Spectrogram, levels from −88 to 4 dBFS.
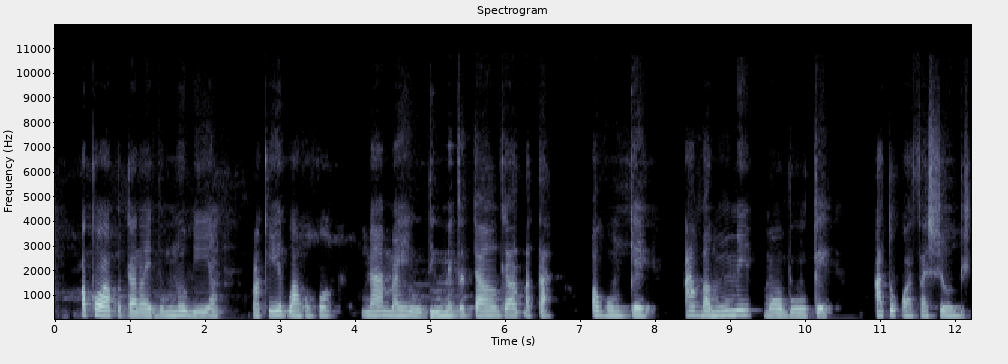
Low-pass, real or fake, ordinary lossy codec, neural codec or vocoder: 10.8 kHz; fake; none; codec, 32 kHz, 1.9 kbps, SNAC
